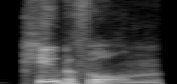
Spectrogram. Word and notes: cubiform: British English

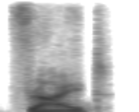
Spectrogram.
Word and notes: fright: Indian

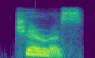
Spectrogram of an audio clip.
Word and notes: charas: Indian

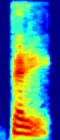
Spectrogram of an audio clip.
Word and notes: perry: Indian

